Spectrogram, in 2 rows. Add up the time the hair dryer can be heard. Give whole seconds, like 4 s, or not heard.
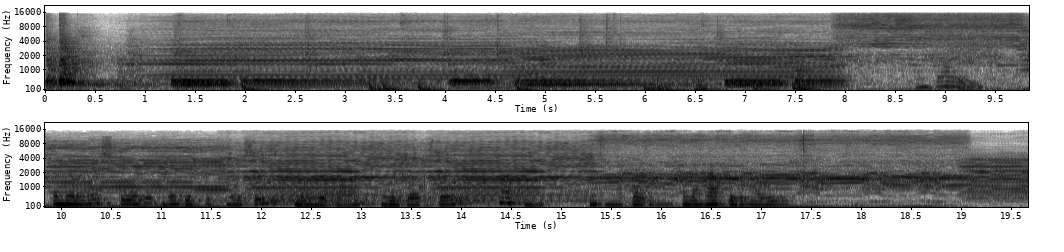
not heard.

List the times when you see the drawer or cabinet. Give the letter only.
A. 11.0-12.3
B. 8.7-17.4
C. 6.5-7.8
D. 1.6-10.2
C.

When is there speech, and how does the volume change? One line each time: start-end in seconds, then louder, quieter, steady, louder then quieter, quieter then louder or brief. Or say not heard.
8.7-17.4 steady.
